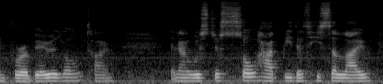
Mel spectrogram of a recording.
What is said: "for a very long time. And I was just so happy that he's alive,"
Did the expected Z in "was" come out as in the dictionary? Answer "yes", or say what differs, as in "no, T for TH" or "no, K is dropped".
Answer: yes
